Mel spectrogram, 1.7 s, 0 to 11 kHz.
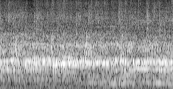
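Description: A football crowd in the stands at a 1993 match between Cuchulliann and Lacken applauds a substitute coming on, a steady patter of many hands clapping continuously at moderate distance.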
